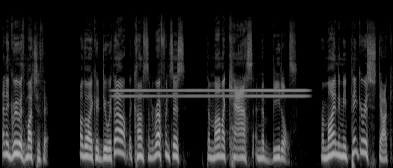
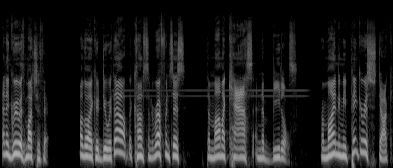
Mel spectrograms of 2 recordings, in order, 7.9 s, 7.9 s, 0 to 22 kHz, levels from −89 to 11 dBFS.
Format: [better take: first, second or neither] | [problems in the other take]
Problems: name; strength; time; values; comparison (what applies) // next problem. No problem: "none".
second | high-pitched whine; loud; from 2.5 to 6 s; 3 kHz, 6 dB below the speech; faint in the second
